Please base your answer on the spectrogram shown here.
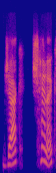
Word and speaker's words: Jack Chanek: i'm super excited that my first guest is jack channick did i pronounce that right you did you're like the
